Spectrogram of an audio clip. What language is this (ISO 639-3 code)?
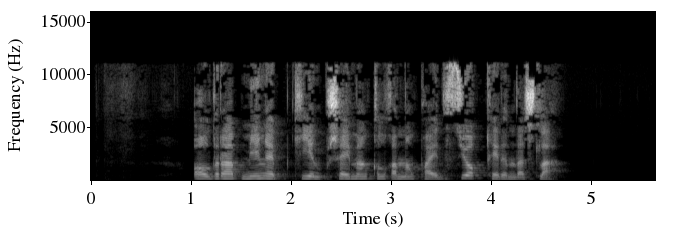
uig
